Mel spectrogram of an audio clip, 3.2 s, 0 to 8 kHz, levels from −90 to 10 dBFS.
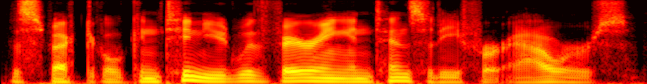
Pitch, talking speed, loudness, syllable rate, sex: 100 Hz, 150 wpm, -20 LUFS, 5.2 syllables/s, male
